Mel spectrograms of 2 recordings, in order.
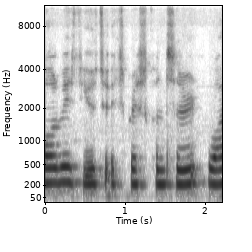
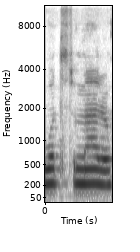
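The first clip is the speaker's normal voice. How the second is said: ordinary talk, nothing marked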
